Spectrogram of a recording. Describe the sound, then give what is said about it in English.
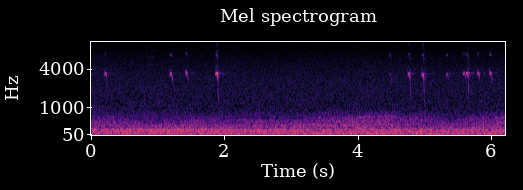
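A recording of bird number 383 calling loudly: short, sharp high-pitched chirps in scattered bursts, some doubled, over a steady low rumbling background noise. No one speaks. “It's a recording, this is bird 383 calling louds.”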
